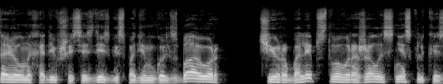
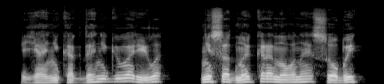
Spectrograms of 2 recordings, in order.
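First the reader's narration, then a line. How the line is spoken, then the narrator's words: Calm reply. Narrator (Russian): спокойно ответила Консуэла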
